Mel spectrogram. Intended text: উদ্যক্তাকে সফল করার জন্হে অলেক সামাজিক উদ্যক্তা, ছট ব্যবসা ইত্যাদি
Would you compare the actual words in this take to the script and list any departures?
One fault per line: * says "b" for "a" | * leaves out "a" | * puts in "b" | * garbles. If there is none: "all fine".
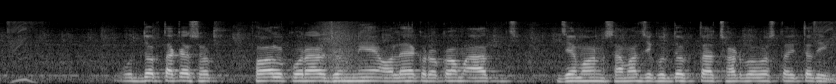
* puts in "রকম আছ যেমন"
